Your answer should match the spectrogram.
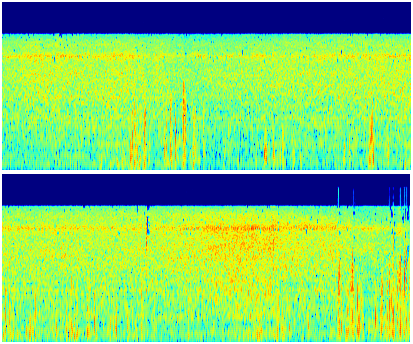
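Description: Wind rushing over the microphone in uneven gusts, with surf washing on a reef-lined beach behind it.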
